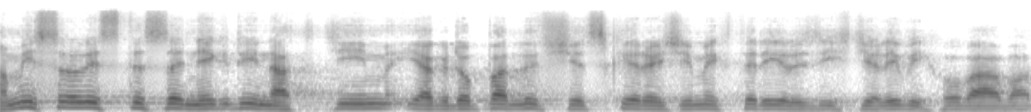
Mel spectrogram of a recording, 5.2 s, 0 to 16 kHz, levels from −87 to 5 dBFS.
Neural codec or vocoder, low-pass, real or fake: codec, 24 kHz, 0.5 kbps, DualCodec; 10.8 kHz; fake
